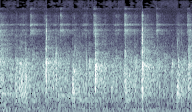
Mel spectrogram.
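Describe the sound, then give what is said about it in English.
A church audience clapping for Jesus as a clap offering, in a dense, steady patter, with a few sharper claps standing out at a rough regular beat. The applause is moderately soft, with no voices over it. “Give Jesus a clap offering in the house of God.”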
